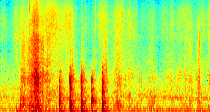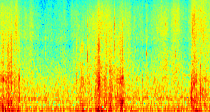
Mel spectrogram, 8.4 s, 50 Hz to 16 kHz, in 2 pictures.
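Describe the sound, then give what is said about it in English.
Someone raps on the front door of a house, a quick cluster of firm knocks followed by a few scattered knocks after pauses. Fairly loud in a quiet setting, with no voices. “A kid in his early 20s answered the door.”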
